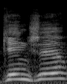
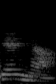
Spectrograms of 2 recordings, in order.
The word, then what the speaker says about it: Gänger: Ganger, ou plutôt Gänger.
